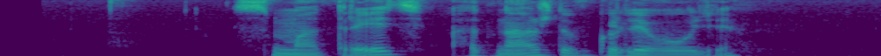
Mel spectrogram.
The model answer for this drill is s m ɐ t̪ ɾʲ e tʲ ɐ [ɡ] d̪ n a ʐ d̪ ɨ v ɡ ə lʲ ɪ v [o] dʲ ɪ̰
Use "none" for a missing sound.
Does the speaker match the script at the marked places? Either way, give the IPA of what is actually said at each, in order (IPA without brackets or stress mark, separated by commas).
none, u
